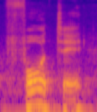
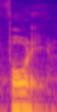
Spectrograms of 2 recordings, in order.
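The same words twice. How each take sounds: First: It has a British crisp t sound. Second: It has an American flapped t sound.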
